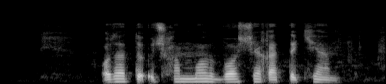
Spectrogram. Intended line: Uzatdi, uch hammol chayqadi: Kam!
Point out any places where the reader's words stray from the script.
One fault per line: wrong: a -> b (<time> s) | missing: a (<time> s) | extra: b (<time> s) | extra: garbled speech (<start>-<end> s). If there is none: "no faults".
extra: bosh (2.2 s)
